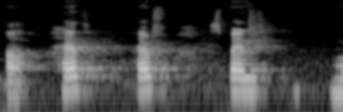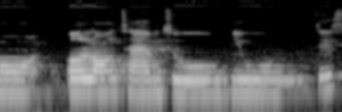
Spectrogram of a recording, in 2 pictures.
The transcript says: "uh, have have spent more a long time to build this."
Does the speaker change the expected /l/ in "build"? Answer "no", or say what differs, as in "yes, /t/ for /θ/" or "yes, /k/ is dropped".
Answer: yes, /n/ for /l/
